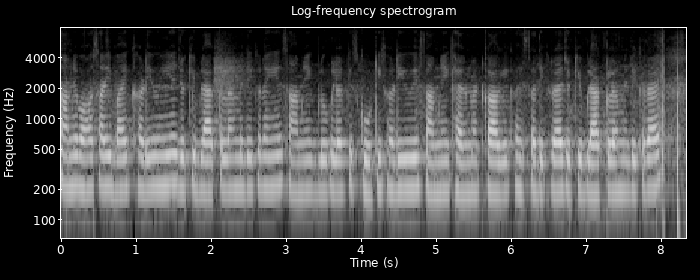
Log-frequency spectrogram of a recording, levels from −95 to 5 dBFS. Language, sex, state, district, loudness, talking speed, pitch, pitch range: Hindi, female, Andhra Pradesh, Guntur, -20 LUFS, 295 wpm, 195 Hz, 190-205 Hz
